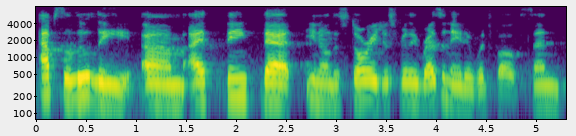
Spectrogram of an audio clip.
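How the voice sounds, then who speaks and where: A woman's voice: lowish voice, moderate pace, darkish tone, poor audio. A woman speaking as an interview guest, earnest and effusive in a casual, conversational way. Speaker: podcast drama producer and actress, guest.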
